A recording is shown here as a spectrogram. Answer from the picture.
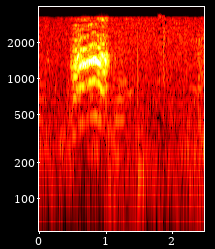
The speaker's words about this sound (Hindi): जब भेड़ ने गड़रिये को देखा तो बड़ी प्रसन्न हुई। उसने एक बार फिर आवाज की।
